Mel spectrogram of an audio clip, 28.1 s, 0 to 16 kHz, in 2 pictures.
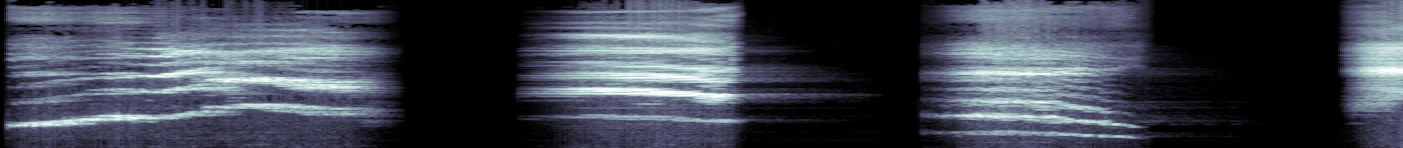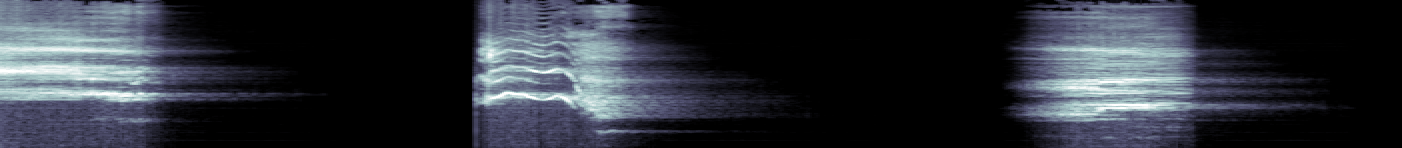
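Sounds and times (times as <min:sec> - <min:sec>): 
creepy little girl horror sounds: 0:00.1 - 0:04.0, 0:05.3 - 0:08.3, 0:09.2 - 0:11.7, 0:13.5 - 0:16.4, 0:18.8 - 0:21.4, 0:24.1 - 0:26.8.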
